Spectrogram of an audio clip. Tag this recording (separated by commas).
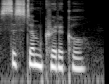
Female speech, Speech, Human voice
